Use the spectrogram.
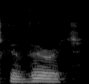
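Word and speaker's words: גבר: Notice where the accent is on the first syllable, not on the last. Why the first syllable? Because giver has a short single open syllable. Irregular. Needs to be accented.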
